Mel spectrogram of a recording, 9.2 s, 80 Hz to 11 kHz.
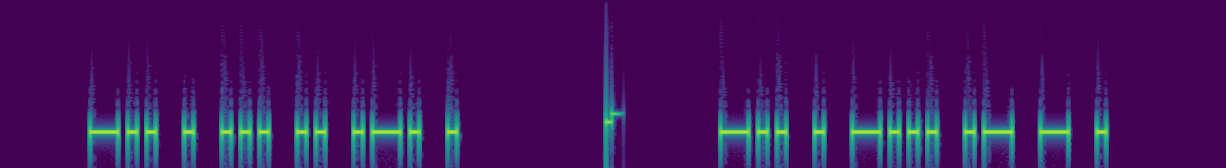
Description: Morse code, heard as a keyed tone, about 17 wpm, 700 Hz. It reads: DESIRE DEBATE
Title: Sentences from Top 1100 Words - New Word Drill - 17wpm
